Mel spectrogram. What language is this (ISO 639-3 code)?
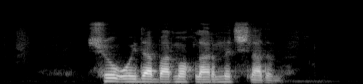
uzb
